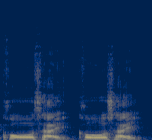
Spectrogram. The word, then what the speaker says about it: 交際: 이게 교제, 함께 사귀고 어울리는 교제의 코사이. 앞에 게 실, 발음은 실제 뜻은, 발음은 지사이.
